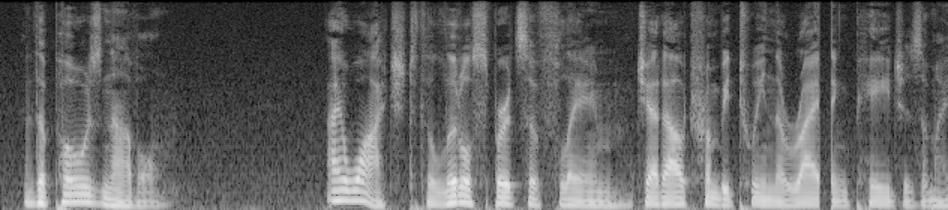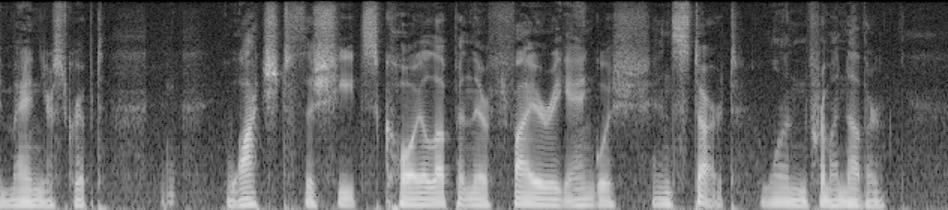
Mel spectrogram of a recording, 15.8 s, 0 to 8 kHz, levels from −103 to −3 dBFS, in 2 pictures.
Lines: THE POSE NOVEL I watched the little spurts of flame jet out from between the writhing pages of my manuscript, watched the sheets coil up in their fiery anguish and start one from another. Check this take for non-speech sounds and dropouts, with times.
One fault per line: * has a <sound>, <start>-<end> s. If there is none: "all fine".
* has a dropout, 6.8-6.9 s
* has a laugh, 9.2-9.4 s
